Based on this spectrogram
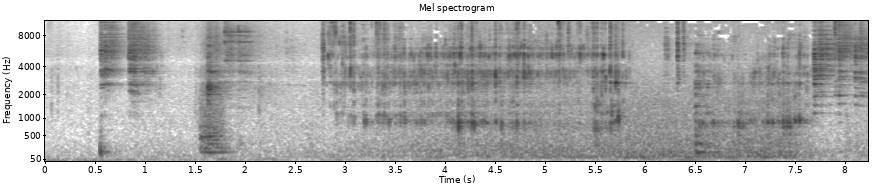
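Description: Soda is poured into a glass: a couple of sharp clinks first, then a steady hissing, fizzy stream of liquid that continues to the end.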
